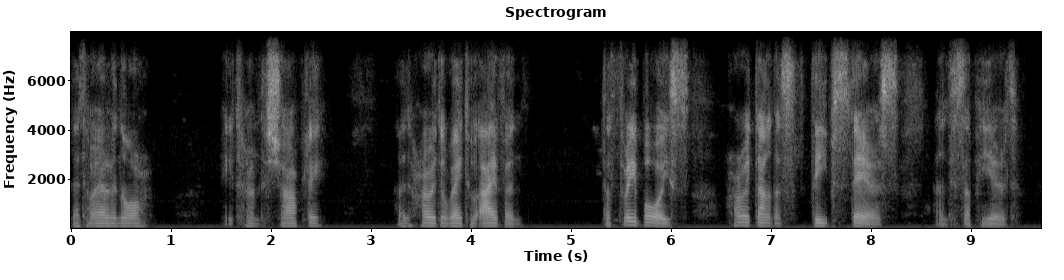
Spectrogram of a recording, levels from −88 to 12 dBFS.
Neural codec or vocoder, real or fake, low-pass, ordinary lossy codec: none; real; 7.2 kHz; Opus, 16 kbps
